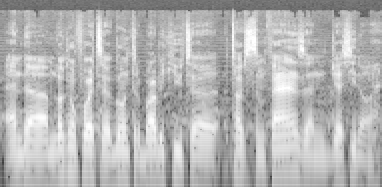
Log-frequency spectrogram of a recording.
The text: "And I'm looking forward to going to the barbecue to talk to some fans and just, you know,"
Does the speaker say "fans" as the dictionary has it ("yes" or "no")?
yes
